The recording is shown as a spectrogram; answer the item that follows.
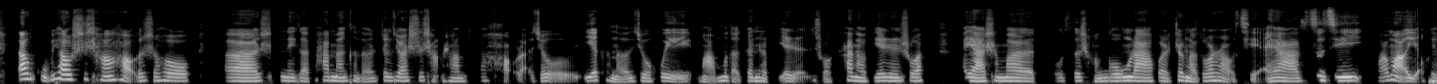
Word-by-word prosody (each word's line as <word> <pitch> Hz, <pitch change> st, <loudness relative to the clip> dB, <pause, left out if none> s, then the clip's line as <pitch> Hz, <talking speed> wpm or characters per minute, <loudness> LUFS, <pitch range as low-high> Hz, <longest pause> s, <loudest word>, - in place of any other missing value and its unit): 当 245 Hz, +2 st, +7 dB
股 175 Hz, -8 st, -4 dB
票 230 Hz, 0 st, +6 dB
市 235 Hz, +2 st, -2 dB
场 195 Hz, -4 st, +1 dB
好 215 Hz, 0 st, +2 dB
的 165 Hz, -, -3 dB
时 180 Hz, -1 st, -4 dB
候， 170 Hz, -3 st, +1 dB, 0.3 s
呃， 155 Hz, -1 st, +4 dB
是 165 Hz, -, -6 dB
那 165 Hz, -3 st, -1 dB
个 155 Hz, -3 st, -4 dB
他 180 Hz, +6 st, -4 dB
们 165 Hz, -3 st, +1 dB
可 170 Hz, 0 st, -6 dB
能 145 Hz, +2 st, -7 dB
证 175 Hz, -1 st, -3 dB
券 170 Hz, -1 st, 0 dB
市 180 Hz, -, -4 dB
场 180 Hz, -, -6 dB
上 150 Hz, -2 st, -3 dB
比 -, -, -20 dB
较 170 Hz, -, -16 dB
好 -, -, -7 dB
了， -, -, -9 dB
就 405 Hz, -, -4 dB
也 175 Hz, -, +3 dB
可 180 Hz, -2 st, -12 dB
能 125 Hz, +1 st, -2 dB
就 150 Hz, -1 st, -3 dB
会 145 Hz, -3 st, -2 dB
盲 -, -, -2 dB
目 175 Hz, +2 st, 0 dB
地 -, -, -6 dB
跟 165 Hz, -2 st, -2 dB
着 145 Hz, -3 st, -2 dB
别 150 Hz, -, -3 dB
人 160 Hz, -, -8 dB
说， 120 Hz, -10 st, -10 dB
看 190 Hz, -, -1 dB
到 160 Hz, -2 st, +2 dB
别 160 Hz, +2 st, -2 dB
人 160 Hz, -1 st, +1 dB
说， 165 Hz, 0 st, -1 dB, 0.4 s
哎 -, -, -4 dB
呀， 150 Hz, -2 st, +6 dB
什 165 Hz, +1 st, -1 dB
么 160 Hz, -2 st, +3 dB, 0.2 s
投 155 Hz, -, -13 dB
资 165 Hz, +2 st, -6 dB
成 155 Hz, -3 st, -4 dB
功 160 Hz, +2 st, +4 dB
啦， 160 Hz, -2 st, +5 dB
或 165 Hz, 0 st, -5 dB
者 155 Hz, -, -1 dB
挣 175 Hz, +5 st, -1 dB
了 145 Hz, -5 st, +2 dB
多 165 Hz, +5 st, -1 dB
少 170 Hz, -2 st, -1 dB
钱 -, -, -6 dB, 0.2 s
呀， 150 Hz, -2 st, +3 dB
自 160 Hz, +6 st, -2 dB
己 170 Hz, 0 st, +4 dB
往 165 Hz, +3 st, -3 dB
往 150 Hz, -, +6 dB
也 -, -, 0 dB
会 160 Hz, -, -3 dB
165 Hz, 285 characters per minute, -23 LUFS, 155-175 Hz, 0.4 s, 当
